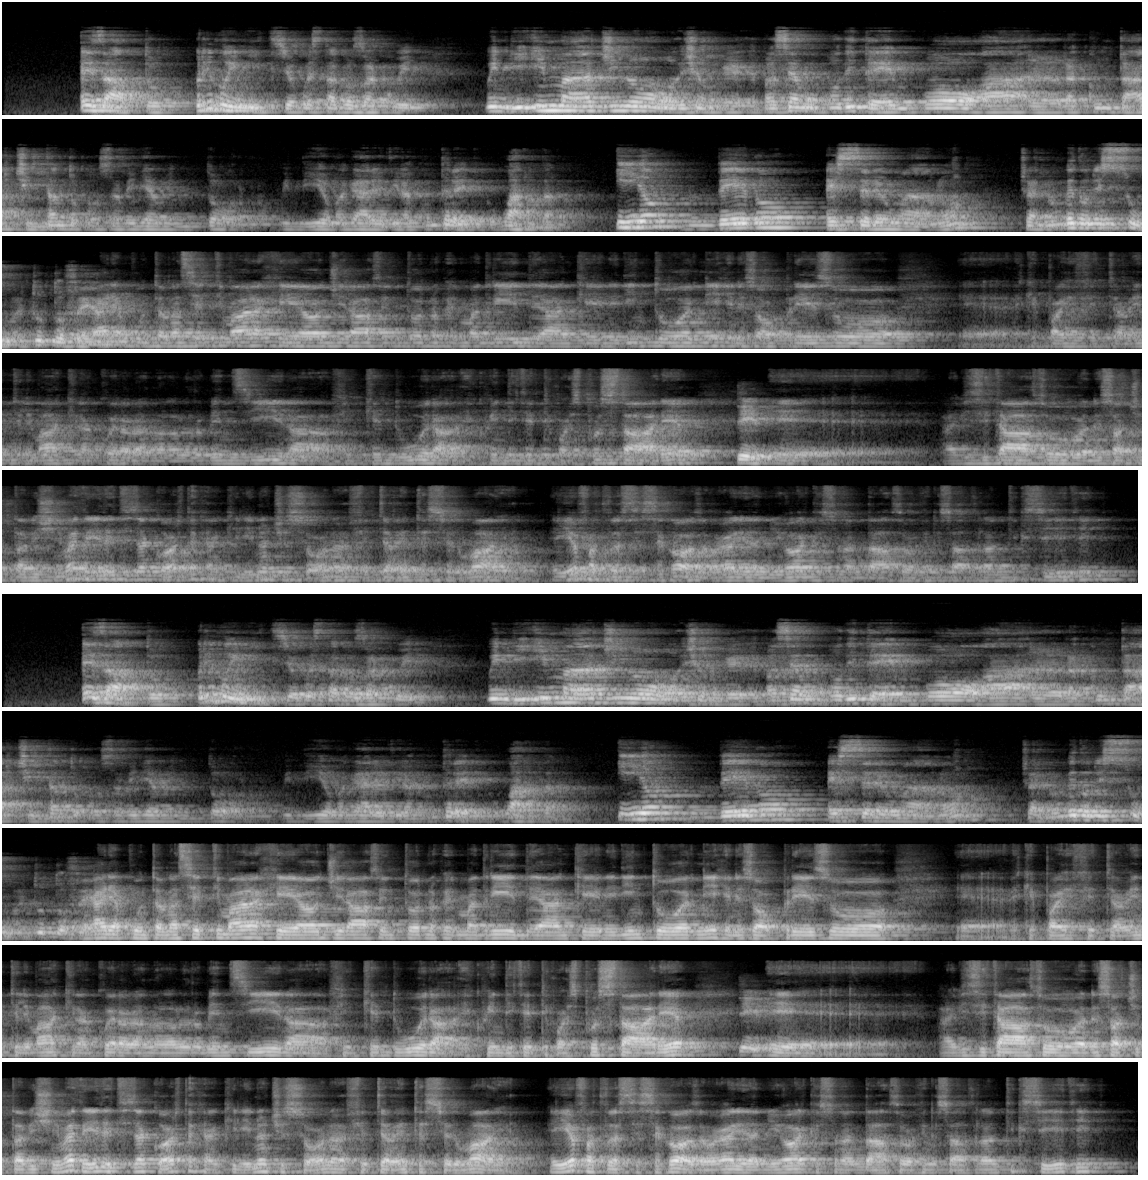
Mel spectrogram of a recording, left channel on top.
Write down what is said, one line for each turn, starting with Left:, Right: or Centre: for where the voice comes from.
Left: esatto, primo inizio questa cosa qui. Quindi immagino, diciamo che passiamo un po' di tempo a, ehm, raccontarci intanto cosa vediamo intorno. Quindi io magari ti racconterei, dico: "Guarda, io non vedo essere umano, cioè non vedo nessuno, è tutto fermo".
Right: Magari appunto è una settimana che ho girato intorno per Madrid e anche nei dintorni, che ne so, ho preso, eh, perché poi effettivamente le macchine ancora avranno la loro benzina finché dura e quindi te ti puoi spostare.
Left: Sì,
Right: e hai visitato, ne so, città vicine a Madrid e ti sei accorta che anche lì non ci sono effettivamente esseri umani. E io ho fatto la stessa cosa, magari da New York sono andato, che ne so, ad Atlantic City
